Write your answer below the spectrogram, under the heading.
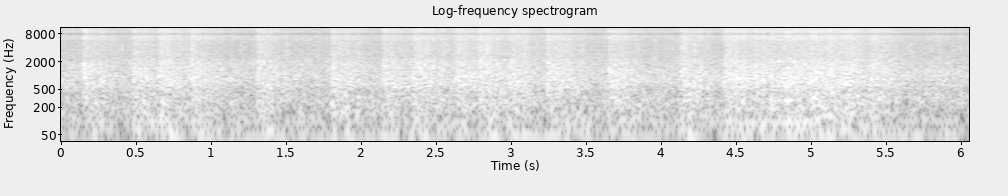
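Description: Shallow creek water running over rocks, a steady rushing noise.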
